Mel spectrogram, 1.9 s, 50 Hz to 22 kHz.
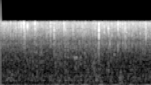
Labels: {"label": "biophony", "recorder": "SoundTrap 300"}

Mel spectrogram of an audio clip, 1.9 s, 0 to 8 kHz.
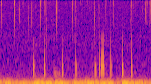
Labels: {"label": "biophony, knock croak", "recorder": "SoundTrap 300"}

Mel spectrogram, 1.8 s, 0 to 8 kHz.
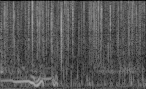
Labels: {"label": "biophony, cascading saw", "recorder": "SoundTrap 600 or HydroMoth"}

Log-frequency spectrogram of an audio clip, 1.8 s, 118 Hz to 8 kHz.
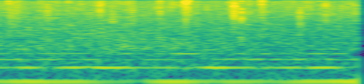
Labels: {"label": "biophony, midshipman", "recorder": "SoundTrap 500"}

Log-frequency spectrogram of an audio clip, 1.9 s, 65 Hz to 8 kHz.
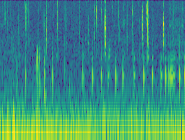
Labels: {"label": "biophony, knock croak", "recorder": "SoundTrap 300"}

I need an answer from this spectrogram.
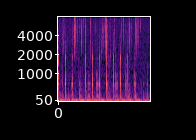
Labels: {"label": "biophony, knock", "recorder": "SoundTrap 300"}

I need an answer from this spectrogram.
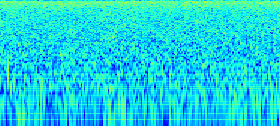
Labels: {"label": "ambient", "recorder": "HydroMoth"}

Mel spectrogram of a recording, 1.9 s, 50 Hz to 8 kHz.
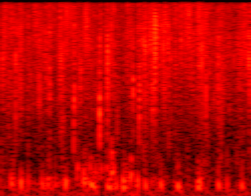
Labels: {"label": "biophony, pulse", "recorder": "SoundTrap 300"}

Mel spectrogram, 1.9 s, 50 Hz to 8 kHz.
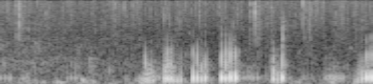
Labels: {"label": "biophony", "recorder": "SoundTrap 500"}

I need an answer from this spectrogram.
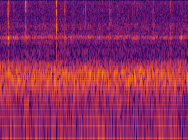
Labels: {"label": "anthrophony, boat engine", "recorder": "HydroMoth"}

